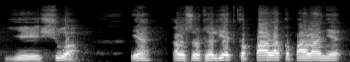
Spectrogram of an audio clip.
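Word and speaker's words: ישוע: paling kiri adalah Ayin Yod Shin wau Ayin itu bacanya yesua Ya kalau saudara lihat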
